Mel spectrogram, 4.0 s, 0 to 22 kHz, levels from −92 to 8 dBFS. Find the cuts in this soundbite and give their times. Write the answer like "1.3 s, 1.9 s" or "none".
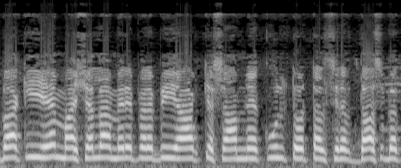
none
